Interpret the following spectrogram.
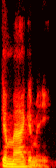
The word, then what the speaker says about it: Ghaemaghamy: um but it's pronounced gamagami um kind of a silent h so yeah it's kind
